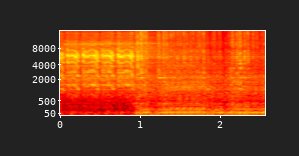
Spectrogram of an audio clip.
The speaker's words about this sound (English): The last stop on the assembly line is the road simulator where the Indians reach cruising speed.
